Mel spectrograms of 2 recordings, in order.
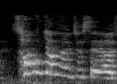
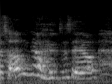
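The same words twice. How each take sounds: First: Higher, urgent cry of the first plea; first plea pitched high and eager; fervent prayer. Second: Said in the usual way. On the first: Retold or imitated. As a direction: pray out with rising fervour. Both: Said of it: "막 그러면서 기도를 한 거예요".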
